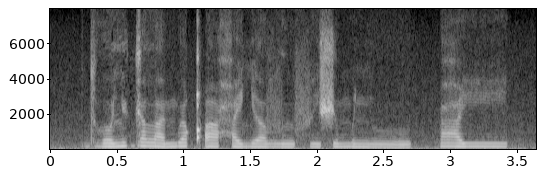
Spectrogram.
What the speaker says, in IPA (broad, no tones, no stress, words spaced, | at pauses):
dʱolʲɯɡe lˠɛmuːqʼʌː ħɛʎʌːvɯ fiʃɯ moɲuː | ʕiː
